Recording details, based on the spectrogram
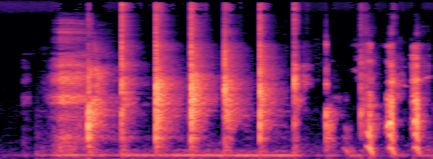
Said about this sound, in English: clap for that.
